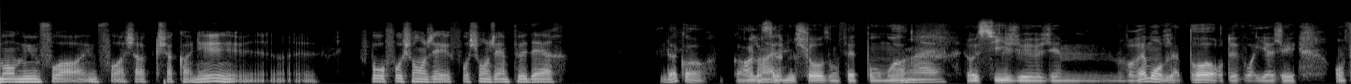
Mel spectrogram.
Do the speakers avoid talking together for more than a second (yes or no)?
yes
